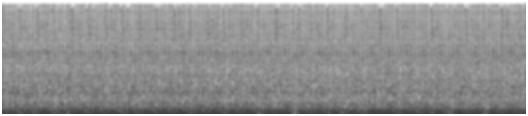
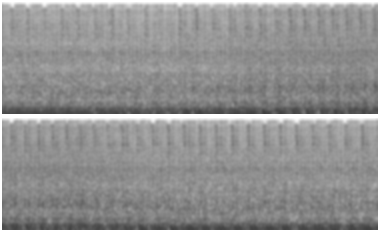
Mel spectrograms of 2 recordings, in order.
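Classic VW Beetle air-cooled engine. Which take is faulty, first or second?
second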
